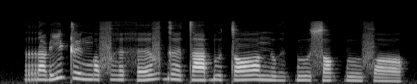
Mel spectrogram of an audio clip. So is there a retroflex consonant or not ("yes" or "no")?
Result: yes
